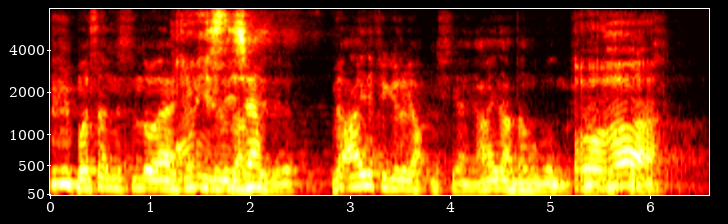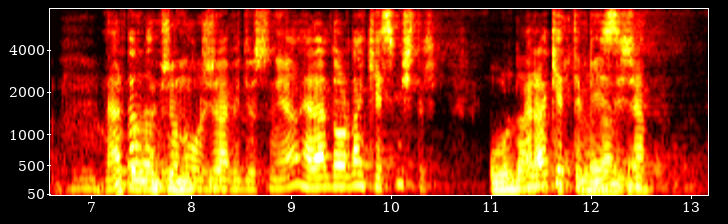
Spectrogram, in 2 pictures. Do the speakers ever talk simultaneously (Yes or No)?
Yes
